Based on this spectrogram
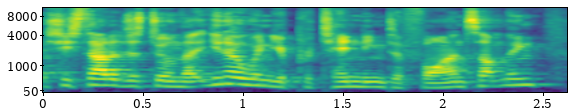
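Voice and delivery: ordinary delivery

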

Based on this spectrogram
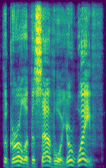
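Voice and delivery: high, loud, emphatic insistence; protest. A narrator's reading. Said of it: "protested Ford".

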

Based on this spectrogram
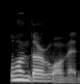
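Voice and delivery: low, gently insistent charmer; lightly voiced, low and unbothered; imitated island-breeze voice. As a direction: answer low and easy, as if obvious. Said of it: "a voice that sounds like an island breeze".

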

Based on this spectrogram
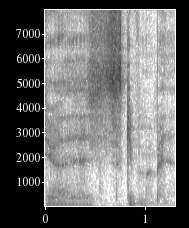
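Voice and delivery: hushed whisper. Acted. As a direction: whisper it on the side. Nara pops her head out.

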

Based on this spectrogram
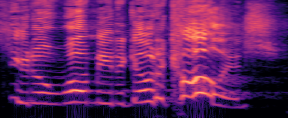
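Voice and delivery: put-on high, loud wailing child's cry. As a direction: wail it like a heartbroken seven-year-old. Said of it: "he comes back out and he's crying".

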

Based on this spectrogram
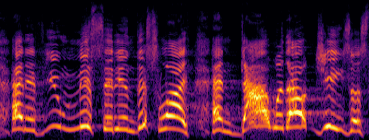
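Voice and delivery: urgent pulpit plea, building in force; impassioned preaching. Acted. Preacher pleading mercy to the congregation, impassioned. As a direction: preach it hard, stretching the key phrases.

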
